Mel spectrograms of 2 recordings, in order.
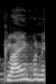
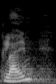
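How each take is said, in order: First: A b sound is pronounced at the end. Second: The word ends in m with no b. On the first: The speaker calls it wrong. "इसे दोस्तों क्लाइंब नहीं पढ़ेंगे" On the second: The speaker calls it right. "यह है क्लाइंब"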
